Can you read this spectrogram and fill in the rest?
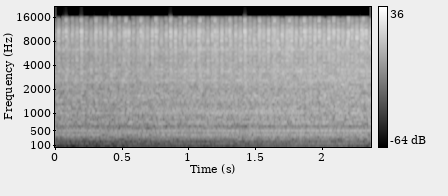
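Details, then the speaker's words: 2007 Jetta 2.5 20v, idling at 680–690 rpm with coolant at 75 °C: fast light ticking from the canister purge valve, whose hose is felt pulsing; such valves on VW often fail when the fuel tank is overfilled. "a válvulas inha do cânister aqui ó se a gente encosta na Mangueira a gente sente pulsar ela até vibra inclusive mas não vai pegar no vídeo"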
